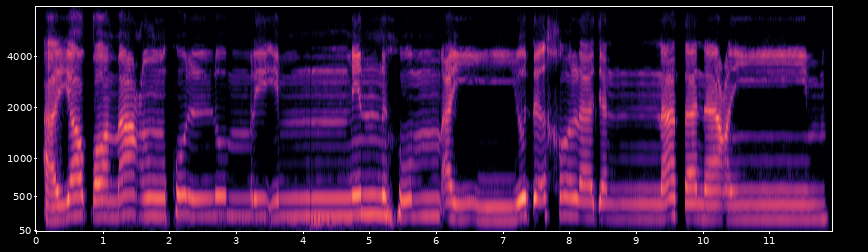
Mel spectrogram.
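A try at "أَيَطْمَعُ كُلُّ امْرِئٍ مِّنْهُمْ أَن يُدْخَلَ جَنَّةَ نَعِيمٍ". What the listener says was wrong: Ya, jangan ragu-ragu dal sukun. Qalqalah. Ayyud.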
